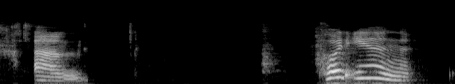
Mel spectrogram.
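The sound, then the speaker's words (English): A dog needing attention lets out two drawn-out, whiny barks while being petted, separated by a few seconds of near silence with a couple of faint clicks; the second bark is louder and longer. “the dog is needing attention.”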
